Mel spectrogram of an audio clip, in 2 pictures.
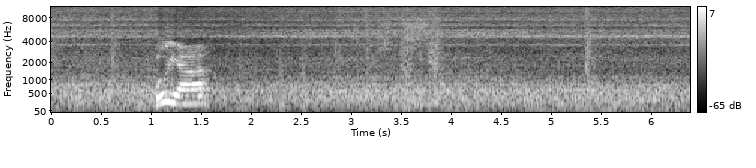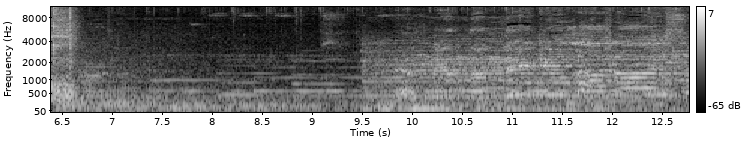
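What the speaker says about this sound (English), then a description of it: "we're just going to dunk it right in the quench oil" A hot O1 tool steel knife blade plunged into quench oil gives a sharp hiss that fades into a long, steady sizzle, with a brief loud exclamation near the start and a quieter tail.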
